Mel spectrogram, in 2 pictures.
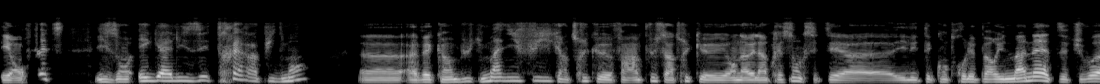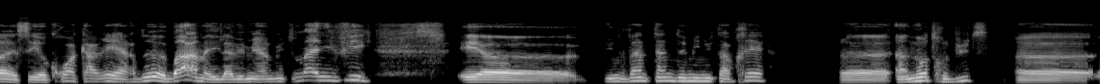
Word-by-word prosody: et 105 0 +3
en 95 0 -2
fait, 240 - -4 0.4
ils 120 0 -1
ont 120 - 0
égalisé 165 +1 +1
très 245 +9 -2
rapidement, 160 - -4 0.5
heu, 100 0 -3
avec 105 +1 +1
un 110 +1 +2
but 135 +4 -4
magnifique, 165 -1 -2
un 115 - -4
truc, 155 -4 -6
heu 110 -2 +2
enfin, 100 -1 -5
en 105 - -1
plus, 160 +5 -6
un 100 - +1
truc, 150 -2 -6
heu, 100 -1 +1
on 105 0 +1
avait 100 +1 +3
l'impression 105 +8 -2
que - - -9
c'était, 105 -2 -4
heu 95 0 -2
il 100 +1 -2
était 120 +4 -4
contrôlé 120 +1 -2
par 120 +1 0
une 120 +1 +5
manette, 150 - +4
tu 115 - -7
vois? 130 -4 +4
C'est, 115 +1 -2
heu, 110 - +2
croix, 150 +5 -4
carré, 140 +1 -1 0.2
R2, 170 -2 +4
bam 145 +3 +4
et 120 - 0
il 120 +1 0
avait 125 +1 -1
mis 130 -1 +2
un 125 +1 -3
but 135 +1 -5
magnifique! 185 -1 -2 0.8
Et 120 0 +5
heu, 105 -4 +5 0.3
une 140 0 -2
vingtaine 165 +1 -1
de 155 -1 +1
minutes 150 -1 0
après, 165 +6 -3 0.8
heu, 105 -2 +1
un 120 +5 +2
autre 165 -5 +2
but, 160 +7 -7 0.3
heu, 100 -3 +1
125 Hz, 165 wpm, -22 LUFS, 105-160 Hz, 0.8 s, une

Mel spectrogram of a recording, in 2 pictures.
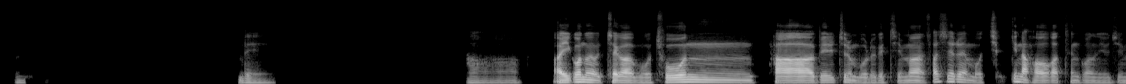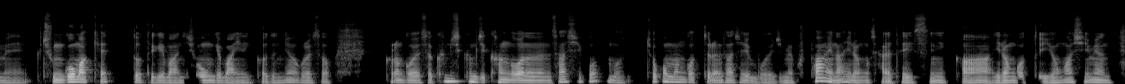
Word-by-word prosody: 음. 90 -1 -12 2.1
네. 80 -2 -7 1.9
아. 85 -1 -10 0.3
아 - - +8
이거는 100 -1 +6
제가 90 -2 +7
뭐 80 0 -3
좋은 105 -2 +4 0.2
답일 90 +2 +8
줄은 105 -3 -1
모르겠지만 85 +1 -1
사실은 120 -2 +1
뭐 80 - -4
집기나 - - 0
가구 90 -1 +3
같은 90 0 -2
거는 85 -2 -6
요즘에 80 0 -10
중고 100 +4 +1
마켓도 115 -1 -4
되게 85 - -6
많이 80 0 -6
좋은 90 0 -5
게 90 - -5
많이 80 0 -5
있거든요. 85 +6 -9
그래서 85 -2 -10 0.5
그런 100 0 -6
거에서 95 -1 -5
큼직큼직한 125 -6 -4
거는 90 -2 -1
사시고 125 - -7
뭐 90 -8 -9 0.2
조그만 120 -1 -5
것들은 100 -2 -6
사실 95 -1 -6
뭐 80 -1 -9
요즘에 85 +3 -10
쿠팡이나 145 - -2
이런 85 -5 -5
거 - - -12
잘 - - -7
돼 - - -6
있으니까 85 0 -5
이런 90 +1 -3
것도 90 0 -10
이용하시면 95 +2 -5
90 Hz, 290 characters per minute, -23 LUFS, 85-105 Hz, 2.1 s, 아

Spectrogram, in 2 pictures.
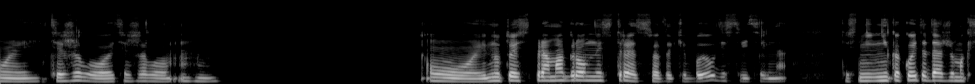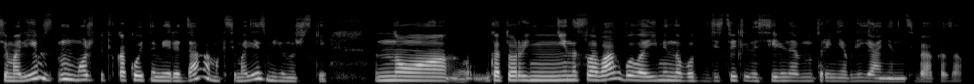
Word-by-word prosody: Ой, 145 -1 +1 0.3
тяжело, 160 -3 0 0.2
тяжело. 150 -2 -4 0.2
Мгм. 150 -1 -9 2.2
Ой, 140 -4 +2
ну, 170 +3 +1
то 175 - +3
есть, 175 -2 +2
прям 180 0 +5
огромный 190 -1 +3
стресс 175 -3 +2
всё-таки 145 -2 -5
был 150 +8 +1
действительно. 170 - -9 0.5
То - - -15
есть - - -15
не 165 0 0
не 175 +1 +2
какой-то 195 +2 +3
даже 175 -1 +3
максимализм- 185 - 0
ну, 240 0 +3
может 210 -1 -1
быть, 220 - -15
в - - -29
какой-то 200 -1 +2
мере, 170 -2 0
да, 150 - 0
максимализм 190 +7 -4
юношеский,- 155 - -10 0.4
но 185 -1 +4 0.4
который, 195 0 +3
м, 195 0 0
не 200 +1 0
на 205 - 0
словах 205 +6 +4
был, 210 -5 +1
а 180 - +6
именно 185 0 -3
вот 170 -1 -5
действительно 170 +2 -9
сильное 170 +2 -7
внутреннее 160 -1 -10
влияние 165 - -6
на 275 0 -5
тебя - - -8
оказал. 485 0 -14
180 Hz, 145 wpm, -25 LUFS, 160-195 Hz, 2.2 s, а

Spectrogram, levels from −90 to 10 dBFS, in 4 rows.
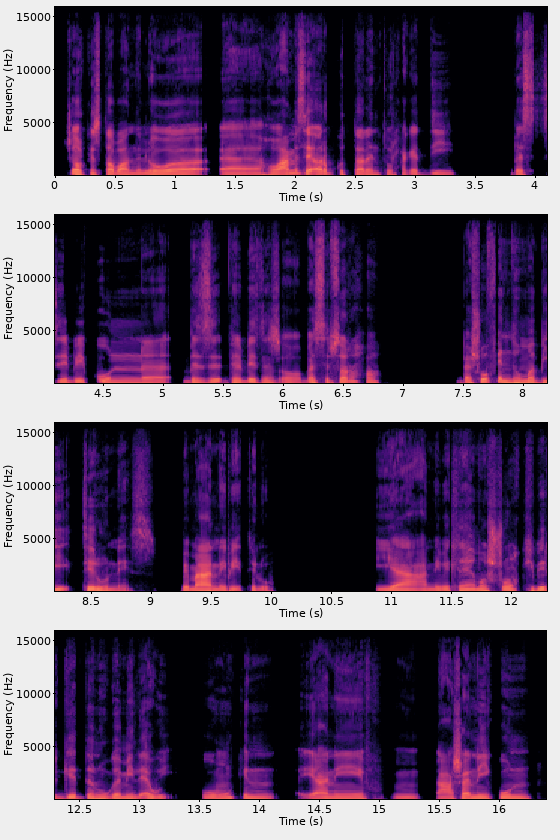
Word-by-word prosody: sharks 140 -1 +4
طبعًا، 140 -7 +4
اللي 105 +2 +1
هو 120 -2 +4
آآ، 100 0 0
هو 135 +6 +2
عامل 205 +8 +5
زي 190 -4 +6
Arab 190 - +5
Got 170 - -5
Talent 150 -4 0
والحاجات 130 +4 -5
دي، 170 +8 -8 0.5
بس 115 +3 -4
بيكون 130 +5 -1 0.6
بالذ 115 +1 -1
في 125 -2 0
الbusiness 115 -4 -1
آه، 100 -2 -3
بس 130 +6 -1
بصراحة 185 -2 -1 0.7
باشوف 205 - 0
إن 175 -11 +3
هُم 165 +7 +4
بيقتلوا 125 +3 +1
الناس، 90 - -10 0.2
بمعنى 115 +1 +5
إيه 105 - -1
بيقتلوا، 100 -4 -5 0.9
يعني 105 -2 +1
بتلاقي 175 - 0
مشروع 175 0 +1
كبير 165 0 0
جدًا 160 +1 +1
وجميل 120 +5 +1
أوي، 145 +5 -1 0.2
وممكن 170 +7 -2 0.2
يعني 120 0 0
ف - - -13 0.2
م 110 -2 -5 0.2
عشان 110 - +2
يكون 165 0 +1
130 Hz, 155 wpm, -24 LUFS, 110-165 Hz, 0.9 s, زي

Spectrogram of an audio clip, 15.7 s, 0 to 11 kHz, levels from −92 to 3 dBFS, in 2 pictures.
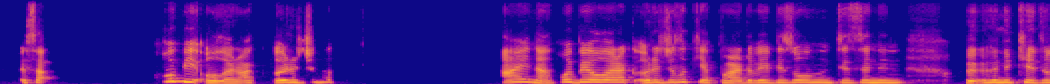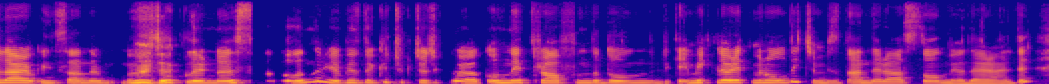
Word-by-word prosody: Mesela - - +1 0.9
hobi 380 -4 +5
olarak 230 0 +2
arıcılık 275 +2 +2 1.3
Aynen, 290 -11 +2
hobi 315 0 +2
olarak 305 -1 +2
arıcılık 290 +3 0
yapardı 250 -1 0
ve 265 -1 0
biz 270 +1 -3
onun 275 -2 0
dizinin, 260 0 0 0.5
ha 235 - +7
hani 275 0 +3
kediler 265 -1 +3
insanların 230 +1 -5
bacaklarının 240 -1 +5
arasında 250 - -1
dolanır 265 +12 +1
ya, 240 -5 0
biz 260 -1 -4
de 255 -1 -4
küçük 275 -2 -10
çocuklar 240 -1 -2
olarak 210 0 -2
onun 245 0 +2
etrafında 240 -2 -2
dolanırdık. 230 -6 -4
Emekli 250 +3 -1
öğretmen 265 -1 +4
olduğu 260 +6 -2
için 230 -10 -6
bizden 215 +1 -6
de 215 -1 -5
rahatsız 215 +1 -7
olmuyordu 190 -9 -5
herhâlde. 165 - -5
250 Hz, 145 wpm, -22 LUFS, 230-270 Hz, 1.3 s, ha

